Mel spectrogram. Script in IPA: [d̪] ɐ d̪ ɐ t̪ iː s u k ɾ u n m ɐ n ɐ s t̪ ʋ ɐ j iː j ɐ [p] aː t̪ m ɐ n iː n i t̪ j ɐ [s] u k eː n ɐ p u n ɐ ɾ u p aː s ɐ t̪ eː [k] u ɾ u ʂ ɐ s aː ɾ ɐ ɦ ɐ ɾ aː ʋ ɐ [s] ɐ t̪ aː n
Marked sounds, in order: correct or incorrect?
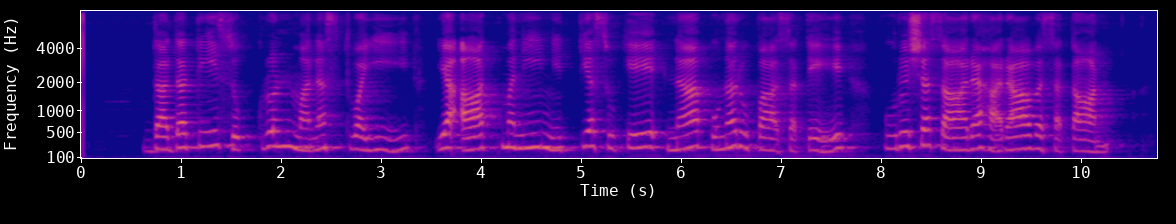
correct, incorrect, correct, incorrect, correct

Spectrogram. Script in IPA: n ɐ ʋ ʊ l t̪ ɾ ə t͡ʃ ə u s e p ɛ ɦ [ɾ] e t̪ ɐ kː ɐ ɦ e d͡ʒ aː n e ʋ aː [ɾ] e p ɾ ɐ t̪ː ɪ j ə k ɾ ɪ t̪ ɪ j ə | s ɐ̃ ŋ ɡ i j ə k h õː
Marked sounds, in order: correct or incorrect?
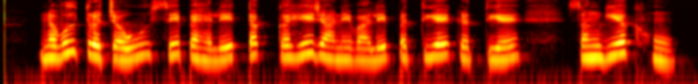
incorrect, incorrect

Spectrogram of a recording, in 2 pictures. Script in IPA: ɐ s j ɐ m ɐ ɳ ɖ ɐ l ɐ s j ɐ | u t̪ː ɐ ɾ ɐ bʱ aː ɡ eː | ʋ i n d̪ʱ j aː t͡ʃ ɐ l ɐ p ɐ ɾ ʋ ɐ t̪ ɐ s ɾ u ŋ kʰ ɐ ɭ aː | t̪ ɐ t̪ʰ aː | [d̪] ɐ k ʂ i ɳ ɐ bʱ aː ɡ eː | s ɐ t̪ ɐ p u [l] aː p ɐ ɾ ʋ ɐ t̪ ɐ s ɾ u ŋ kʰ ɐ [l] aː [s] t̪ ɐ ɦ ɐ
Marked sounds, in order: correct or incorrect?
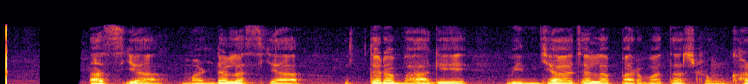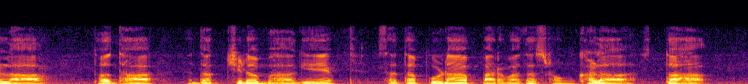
correct, incorrect, incorrect, correct

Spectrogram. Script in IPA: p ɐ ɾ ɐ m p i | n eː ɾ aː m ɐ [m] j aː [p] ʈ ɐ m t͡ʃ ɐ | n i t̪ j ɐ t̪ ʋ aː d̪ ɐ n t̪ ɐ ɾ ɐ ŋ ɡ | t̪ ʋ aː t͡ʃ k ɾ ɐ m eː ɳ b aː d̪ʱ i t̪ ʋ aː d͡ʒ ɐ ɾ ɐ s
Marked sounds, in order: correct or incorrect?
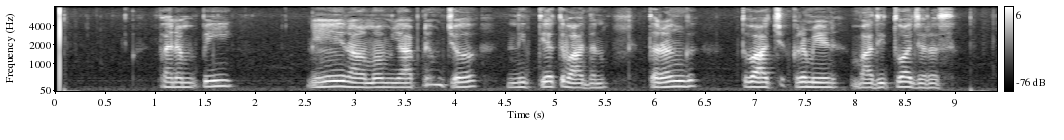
correct, correct

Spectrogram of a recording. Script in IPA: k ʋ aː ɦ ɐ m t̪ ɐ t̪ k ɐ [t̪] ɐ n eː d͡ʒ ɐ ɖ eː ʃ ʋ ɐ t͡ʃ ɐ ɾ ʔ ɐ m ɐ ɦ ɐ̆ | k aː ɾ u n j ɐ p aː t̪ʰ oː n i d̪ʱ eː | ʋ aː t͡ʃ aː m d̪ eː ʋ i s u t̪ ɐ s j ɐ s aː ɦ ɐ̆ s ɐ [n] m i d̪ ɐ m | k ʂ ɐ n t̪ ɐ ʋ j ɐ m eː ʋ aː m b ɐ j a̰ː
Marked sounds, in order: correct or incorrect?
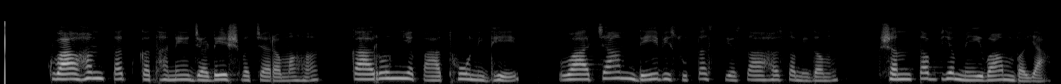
incorrect, incorrect

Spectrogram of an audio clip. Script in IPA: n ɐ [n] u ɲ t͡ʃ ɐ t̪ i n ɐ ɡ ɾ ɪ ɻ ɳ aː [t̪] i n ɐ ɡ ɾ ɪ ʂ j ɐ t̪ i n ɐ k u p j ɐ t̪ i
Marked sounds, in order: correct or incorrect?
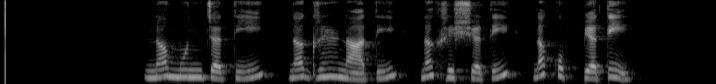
incorrect, correct

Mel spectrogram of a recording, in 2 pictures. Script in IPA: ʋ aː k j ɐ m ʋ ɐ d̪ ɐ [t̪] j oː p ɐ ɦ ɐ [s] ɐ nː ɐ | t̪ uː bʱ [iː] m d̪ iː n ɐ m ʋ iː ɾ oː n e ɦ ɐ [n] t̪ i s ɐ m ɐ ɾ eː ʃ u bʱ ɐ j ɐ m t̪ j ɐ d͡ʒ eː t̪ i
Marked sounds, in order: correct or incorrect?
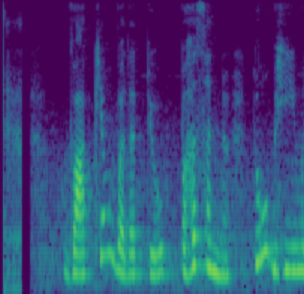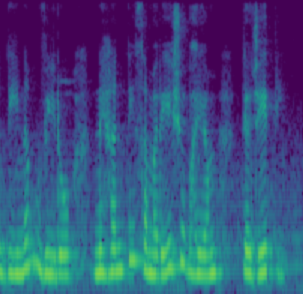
correct, correct, correct, correct

